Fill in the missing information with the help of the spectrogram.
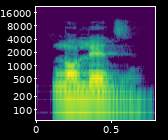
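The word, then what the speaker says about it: knowledge: जैसे रोमन लिपि में होता है, हम लोग लिखते हैं नॉलेज, नॉलेज को हम लोग इंग्लिश में इस तरह से लिखते हैं। तो इसमें एक तो ये के साइलेंट हो जाता है, डी साइलेंट हो जाता है।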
